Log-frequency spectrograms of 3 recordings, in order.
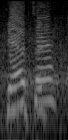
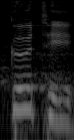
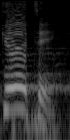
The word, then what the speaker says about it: Goethe: Goethe? It wasn't too terribly wrong. It's Goethe. Goethe.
